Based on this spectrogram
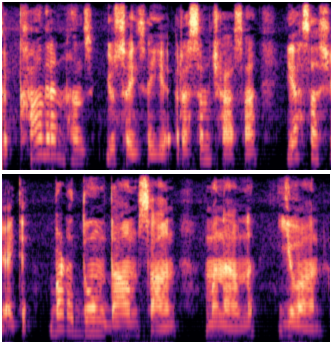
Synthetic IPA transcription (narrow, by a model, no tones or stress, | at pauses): t̪ɨkʰãːnd̪ɾɐnɦɐnzjusɐjsɐjiɾɐsɐmt͡ʃʰaːsãːnjaːsaːsiɐ̰jt̪i | bɐɽɐd̪uːmd̪aːmsaːnmɐnaːʋnɐ | jiʋaːn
